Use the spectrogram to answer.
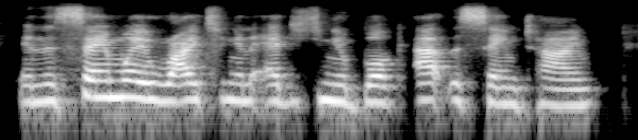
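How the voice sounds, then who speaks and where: Very fast and fairly high-pitched, a woman talks in a Geordie accent with a bright, sharp tone and fairly even intonation. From northern England, Newcastle (Geordie). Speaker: author and book coach. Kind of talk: presentation to online group.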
